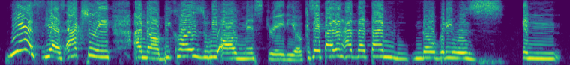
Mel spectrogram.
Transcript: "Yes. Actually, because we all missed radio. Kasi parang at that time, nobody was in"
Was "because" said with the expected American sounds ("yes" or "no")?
yes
